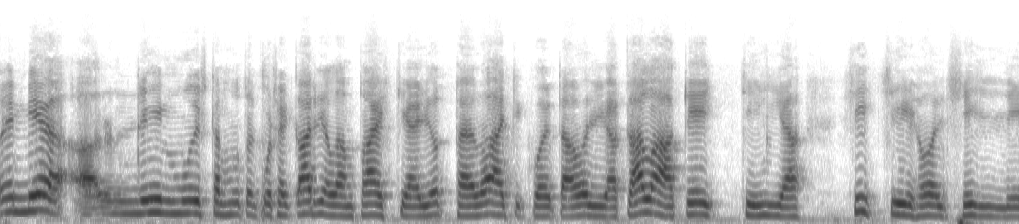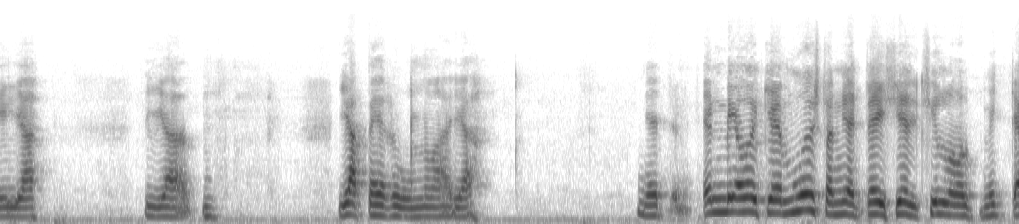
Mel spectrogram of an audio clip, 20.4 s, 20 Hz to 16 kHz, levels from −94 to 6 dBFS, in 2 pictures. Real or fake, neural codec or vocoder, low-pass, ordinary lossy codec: fake; codec, 44.1 kHz, 2.6 kbps, SNAC; 14.4 kHz; MP3, 64 kbps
